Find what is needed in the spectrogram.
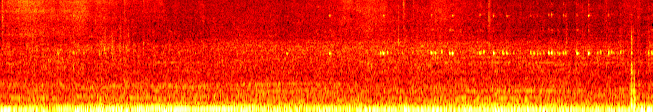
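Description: Steady low rumble of a car driving slowly, heard from inside the cabin: engine and tyre noise.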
